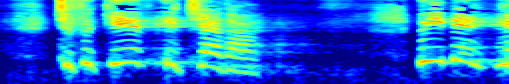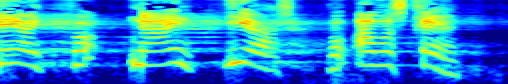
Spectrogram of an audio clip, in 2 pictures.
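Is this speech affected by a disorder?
Yes: Down syndrome; diagnosed at birth.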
